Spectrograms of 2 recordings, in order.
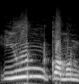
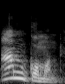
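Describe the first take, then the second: First: The word begins with a 'yoo' sound. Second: The word begins with an 'uh' sound. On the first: The speaker calls it wrong. "আমরা এখানে ইউ ইউন কমন বলি না" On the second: The speaker calls it right. "আমরা কি বলি? আনকমন"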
